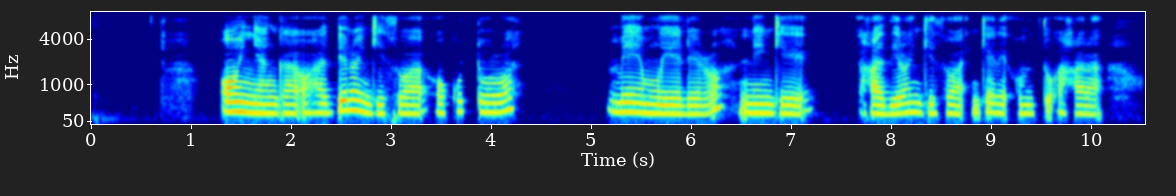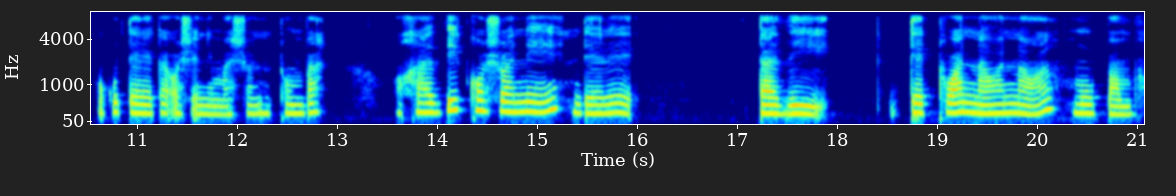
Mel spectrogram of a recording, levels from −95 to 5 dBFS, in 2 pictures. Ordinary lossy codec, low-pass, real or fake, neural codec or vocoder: Opus, 64 kbps; 7.2 kHz; real; none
